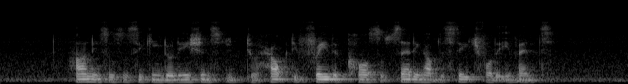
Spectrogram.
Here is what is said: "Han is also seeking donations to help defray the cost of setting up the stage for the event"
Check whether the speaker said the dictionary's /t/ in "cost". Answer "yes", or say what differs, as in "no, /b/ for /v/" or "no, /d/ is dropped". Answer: no, /t/ is dropped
